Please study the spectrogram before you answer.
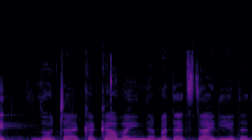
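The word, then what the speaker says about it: Luta ainda: Luta, inda, but that's the idea that is really difficult. Luta, inda, exactly, which basically means the struggle is not over yet, yeah?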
